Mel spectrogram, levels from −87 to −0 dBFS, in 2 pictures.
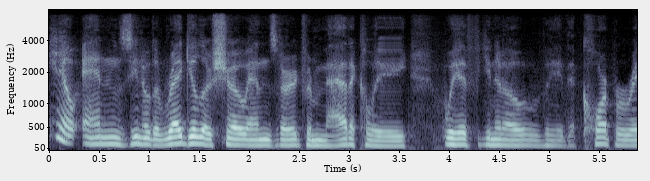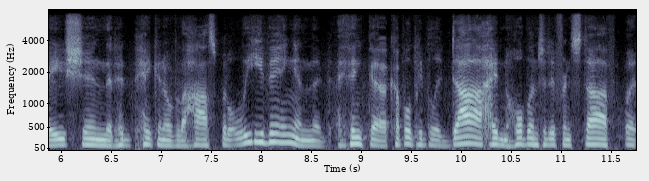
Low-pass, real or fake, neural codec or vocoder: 7.2 kHz; fake; codec, 16 kHz in and 24 kHz out, 0.6 kbps, FocalCodec, streaming, 4096 codes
